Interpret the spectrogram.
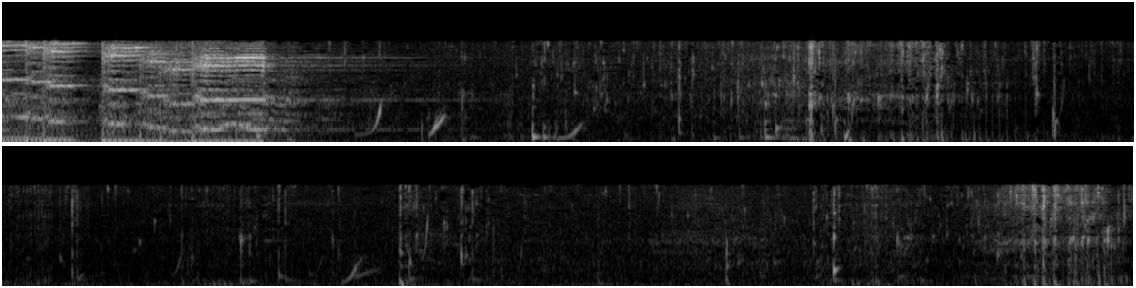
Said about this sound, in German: Das Meer im Hafen von Sydney in einer Radiokomposition von Rick Rue, heute im Kunstradio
